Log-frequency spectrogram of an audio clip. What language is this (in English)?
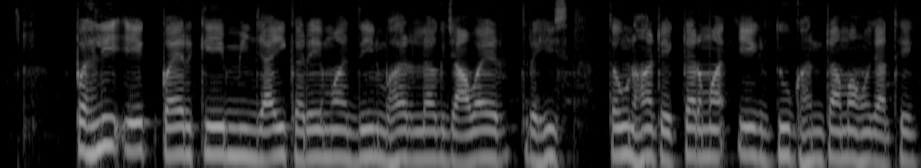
Chhattisgarhi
